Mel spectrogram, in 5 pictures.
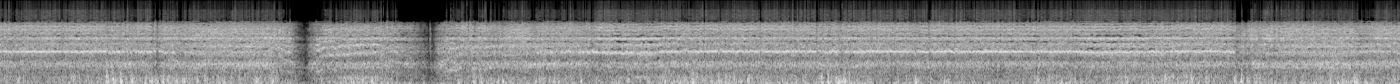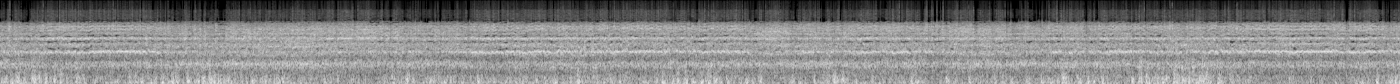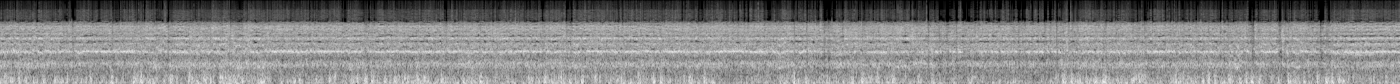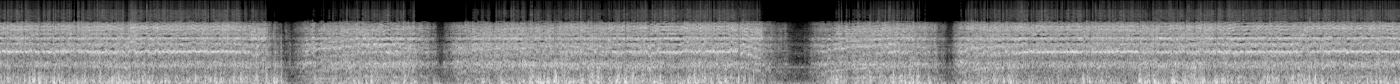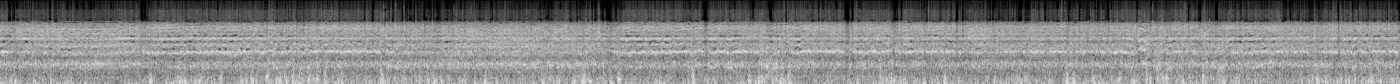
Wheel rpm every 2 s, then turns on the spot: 230, 160, 160, 230, 230, 220, 220, 220, 220, 220, 230, 230, 230, 230, 230, 240, 230, 230, 230, 230, 230, 220, 140, 150, 180, 130, 220, 220, 220, 220, 220, 220, 230, 230, 230.
none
